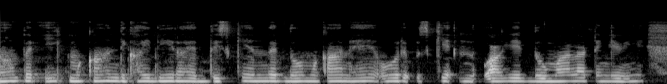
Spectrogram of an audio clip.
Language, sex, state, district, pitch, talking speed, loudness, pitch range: Hindi, male, Rajasthan, Churu, 150 Hz, 190 wpm, -20 LUFS, 145-150 Hz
